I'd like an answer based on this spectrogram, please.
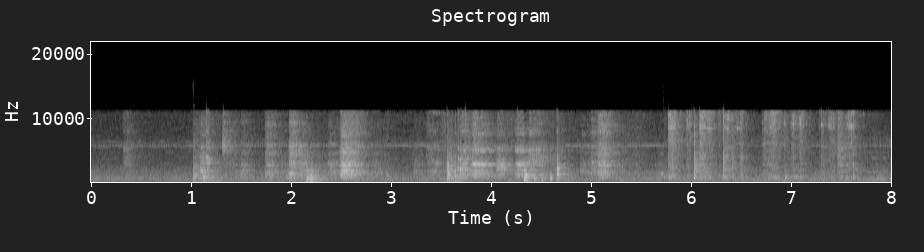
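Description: Dishes and cutlery clattering: a quick, irregular run of clinks and knocks that starts about a second in and goes on until near the end.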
